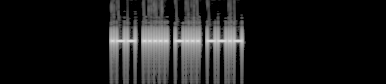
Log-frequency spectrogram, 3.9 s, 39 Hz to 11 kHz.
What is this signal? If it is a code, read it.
Morse code, heard as a keyed tone, about 44 wpm, 700 Hz. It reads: W5BQ
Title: Call Signs Repeated 3x - 45wpm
